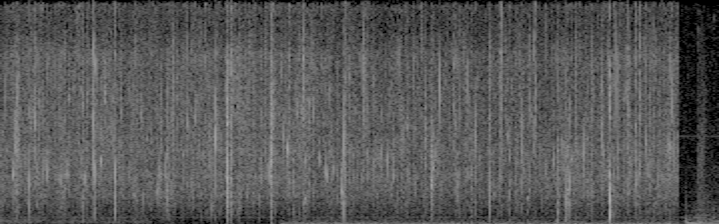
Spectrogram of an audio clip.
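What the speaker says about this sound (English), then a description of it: "Just listen to that bacon sizzle." Steady crackling sizzle of bacon frying in a pan, dense popping and spitting throughout, close and fairly loud, with no voices.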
